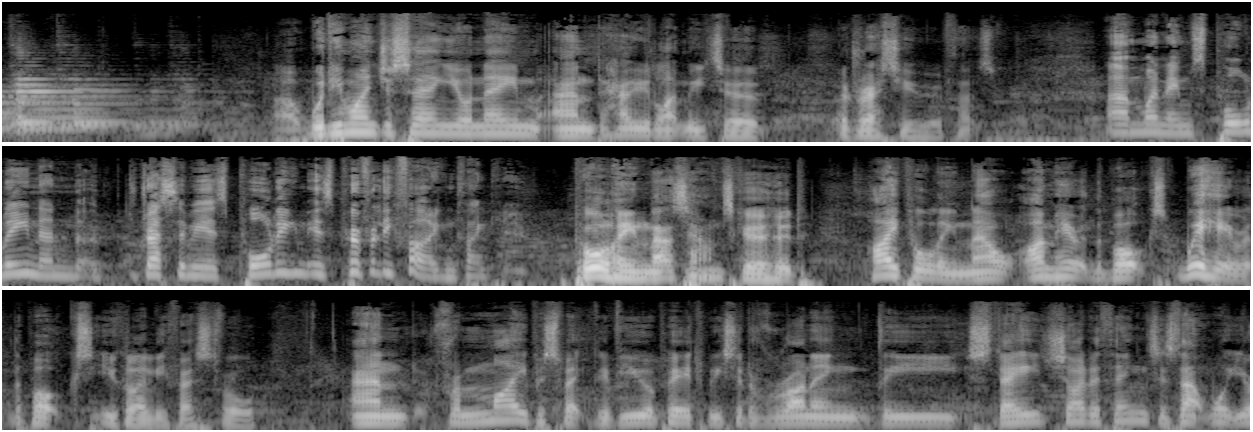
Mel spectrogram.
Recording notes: Inside a Local Ukulele Festival! I take a trip to a local ukulele festival in Box - a small village of less than 400 people in the South West of England.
